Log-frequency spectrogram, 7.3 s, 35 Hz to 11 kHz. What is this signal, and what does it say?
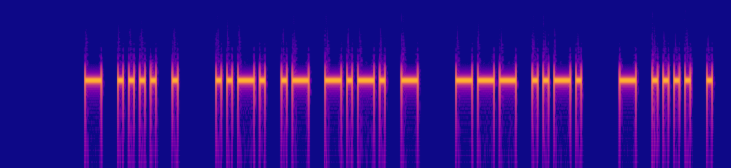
Morse code, heard as a keyed tone, about 22 wpm, 700 Hz. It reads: THE FACT OF THE
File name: practice / 22wpm / Sets of 6 Words - 22wpm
